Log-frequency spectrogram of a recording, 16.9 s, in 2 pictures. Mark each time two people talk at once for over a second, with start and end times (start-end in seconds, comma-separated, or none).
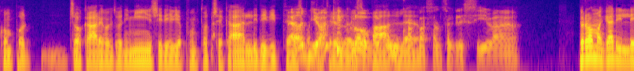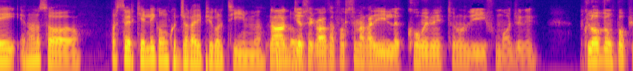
3.8-5.6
